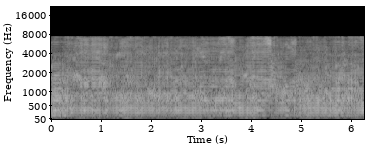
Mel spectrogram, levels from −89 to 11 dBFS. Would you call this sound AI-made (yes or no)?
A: yes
